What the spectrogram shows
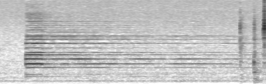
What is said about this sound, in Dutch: Dit is de toeter. Heb ik er eerst een flinke galm opgezet.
